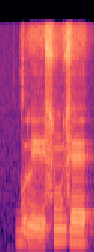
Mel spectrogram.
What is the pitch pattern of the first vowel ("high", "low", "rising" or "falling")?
falling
